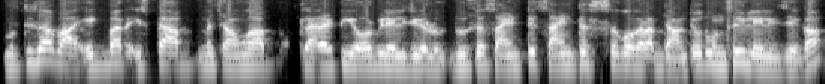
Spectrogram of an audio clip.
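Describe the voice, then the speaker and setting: A man's voice: fairly high pitch, steady tone, racing, no room sound. A male caller from India, heard over a call line, who argues earnestly and halts as he searches for words. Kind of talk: call-in debate question. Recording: dull lo-fi call audio, dry.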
